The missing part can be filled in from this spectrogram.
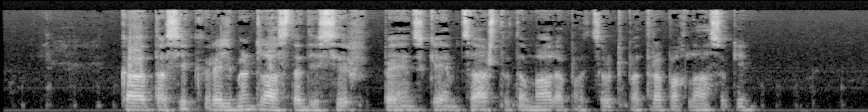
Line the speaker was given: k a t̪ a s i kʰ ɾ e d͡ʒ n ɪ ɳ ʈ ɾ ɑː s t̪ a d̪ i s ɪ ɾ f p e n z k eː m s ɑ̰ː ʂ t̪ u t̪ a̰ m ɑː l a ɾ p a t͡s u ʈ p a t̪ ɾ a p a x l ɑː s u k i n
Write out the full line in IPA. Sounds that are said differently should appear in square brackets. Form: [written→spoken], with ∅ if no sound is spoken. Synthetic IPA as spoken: k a t̪ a s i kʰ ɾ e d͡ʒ [n→m] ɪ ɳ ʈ [ɾ→l] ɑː s t̪ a d̪ i s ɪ ɾ f p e n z k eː m [s→t͡s] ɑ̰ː ʂ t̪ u t̪ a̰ m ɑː l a [ɾ→∅] p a t͡s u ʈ p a t̪ ɾ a p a x l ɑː s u k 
